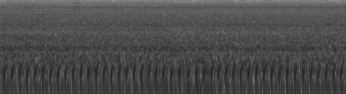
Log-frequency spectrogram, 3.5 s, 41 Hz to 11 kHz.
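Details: 2016 Yamaha XMAX 250, warm, after fitting a used original exhaust: even, quick idle putter under a steady cooling-fan hiss, firing smoothly and regularly. Normal warm idle with the fan running.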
